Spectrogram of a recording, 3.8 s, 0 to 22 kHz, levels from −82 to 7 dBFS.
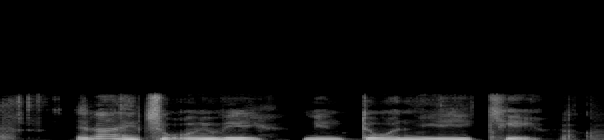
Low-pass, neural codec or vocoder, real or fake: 7.2 kHz; codec, 16 kHz, 1 kbps, FunCodec, trained on LibriTTS, 50 frames a second; fake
